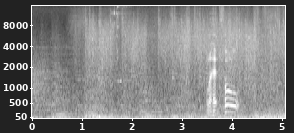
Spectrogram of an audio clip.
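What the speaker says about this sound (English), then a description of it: "Tell them to detonate the mines. That explosion should clean our tails of these traitors." Mines detonating in the space strategy game Battlefleet Gothic: Armada 2, a rumbling, booming blast bed rolling under a voice issuing commands, with spoken radio-style chatter over the explosions.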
